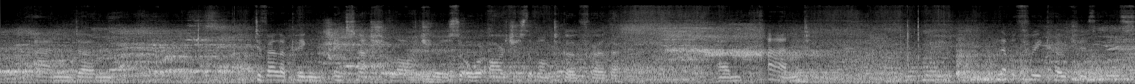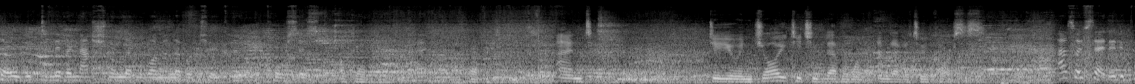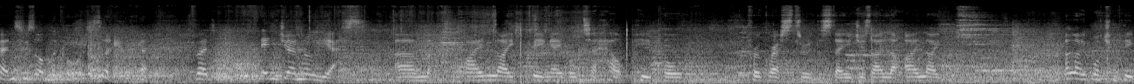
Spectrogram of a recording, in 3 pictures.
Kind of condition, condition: setting, busy venue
